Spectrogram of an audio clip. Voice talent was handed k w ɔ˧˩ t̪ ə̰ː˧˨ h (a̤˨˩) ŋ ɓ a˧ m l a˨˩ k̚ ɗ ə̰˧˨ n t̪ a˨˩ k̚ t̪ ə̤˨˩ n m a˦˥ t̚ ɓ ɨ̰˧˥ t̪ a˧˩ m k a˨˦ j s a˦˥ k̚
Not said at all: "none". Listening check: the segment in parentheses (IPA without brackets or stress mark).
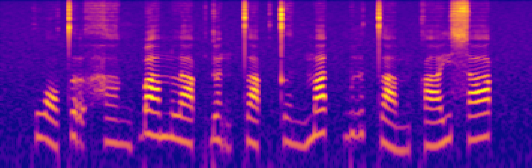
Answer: a̤˨˩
